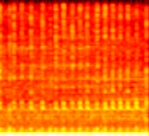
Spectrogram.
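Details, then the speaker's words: Ported chainsaw with a big-bore muffler mod, warming up at a fast idle: a loose, blubbery burble with skipped firing strokes, running rich (four-stroking), although the owner then says it leaned out at the high-speed setting and may need more fuel. "It sounds way fat. You hear it? Way good."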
